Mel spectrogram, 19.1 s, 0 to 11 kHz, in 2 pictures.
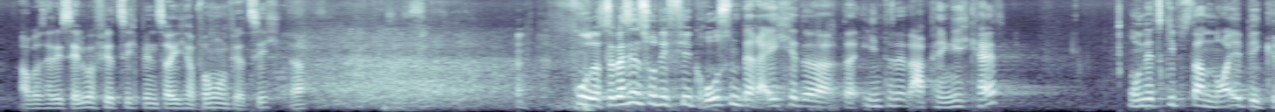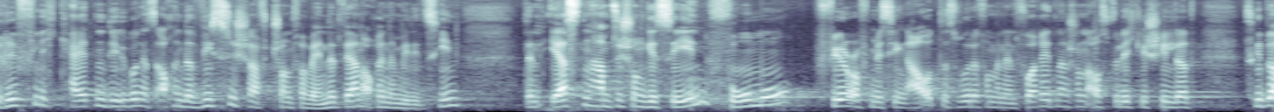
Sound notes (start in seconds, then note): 2.0 laughter from the audience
